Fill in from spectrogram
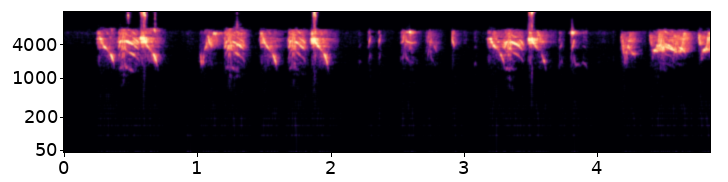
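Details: Bar-winged prinia female calling, a recording meant to lure silent males and wild birds; clusters of buzzy, squeaky high notes in uneven bursts, separated by brief pauses and a few thin single chips.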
